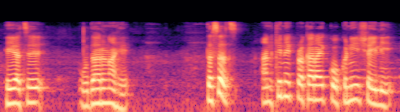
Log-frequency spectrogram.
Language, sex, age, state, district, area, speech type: Marathi, male, 45-60, Maharashtra, Satara, urban, spontaneous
